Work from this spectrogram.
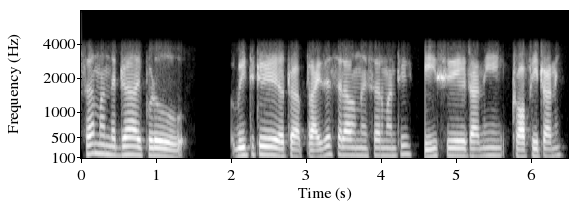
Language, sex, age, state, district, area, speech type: Telugu, male, 18-30, Telangana, Medchal, urban, conversation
